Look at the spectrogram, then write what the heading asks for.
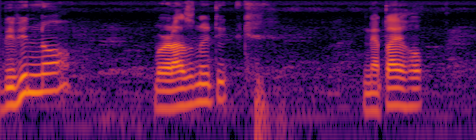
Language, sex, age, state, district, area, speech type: Assamese, male, 60+, Assam, Goalpara, urban, spontaneous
